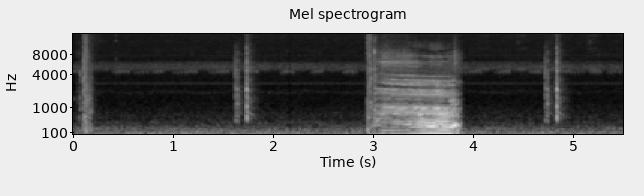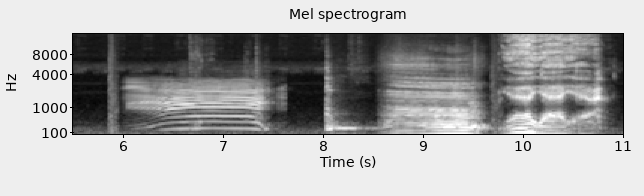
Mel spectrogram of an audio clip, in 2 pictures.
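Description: A cow in the online fantasy game Lord of the Rings Online lets out several loud, close moos, long drawn-out calls separated by quiet gaps, with faint small clicks between them.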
